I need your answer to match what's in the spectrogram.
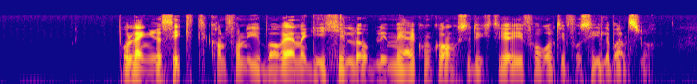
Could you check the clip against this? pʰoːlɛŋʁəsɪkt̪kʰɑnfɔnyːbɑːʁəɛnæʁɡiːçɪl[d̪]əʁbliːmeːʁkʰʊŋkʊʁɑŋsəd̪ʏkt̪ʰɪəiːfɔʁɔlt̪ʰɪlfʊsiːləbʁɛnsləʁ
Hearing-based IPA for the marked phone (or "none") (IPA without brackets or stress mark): d̪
